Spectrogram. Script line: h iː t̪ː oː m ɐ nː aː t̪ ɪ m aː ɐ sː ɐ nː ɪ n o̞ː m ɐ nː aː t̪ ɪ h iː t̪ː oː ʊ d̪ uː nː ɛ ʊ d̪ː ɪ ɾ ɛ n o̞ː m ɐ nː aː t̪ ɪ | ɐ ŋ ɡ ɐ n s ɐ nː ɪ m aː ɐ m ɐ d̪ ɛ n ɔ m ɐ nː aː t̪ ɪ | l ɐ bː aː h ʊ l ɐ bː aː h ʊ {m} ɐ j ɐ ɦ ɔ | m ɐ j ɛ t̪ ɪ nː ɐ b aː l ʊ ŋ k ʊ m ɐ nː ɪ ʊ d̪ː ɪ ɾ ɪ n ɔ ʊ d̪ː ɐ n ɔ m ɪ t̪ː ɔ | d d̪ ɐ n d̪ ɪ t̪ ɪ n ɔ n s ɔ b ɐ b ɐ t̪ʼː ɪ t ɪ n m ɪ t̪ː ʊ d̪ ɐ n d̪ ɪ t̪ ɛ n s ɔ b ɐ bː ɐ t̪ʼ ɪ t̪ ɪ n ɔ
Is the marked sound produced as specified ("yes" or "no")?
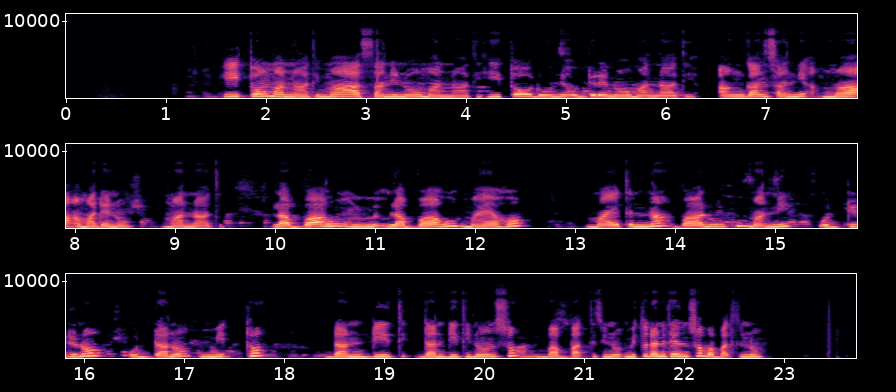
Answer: yes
